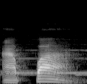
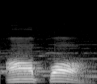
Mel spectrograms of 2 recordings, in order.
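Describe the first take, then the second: First: The vowels are light and open, like plain a. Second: The vowels are heavy, with the tongue pulled back. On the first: The speaker calls it wrong. "Bukan apa ... Itu dialek Banyumasan" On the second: The speaker calls it right. "A bulat, itu ada contoh kata opo"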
